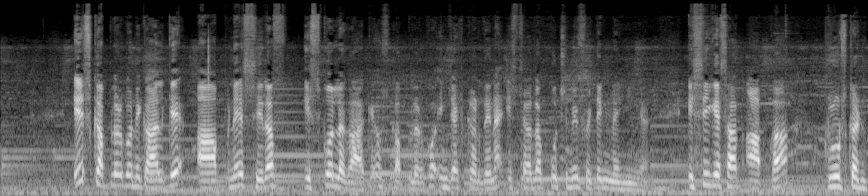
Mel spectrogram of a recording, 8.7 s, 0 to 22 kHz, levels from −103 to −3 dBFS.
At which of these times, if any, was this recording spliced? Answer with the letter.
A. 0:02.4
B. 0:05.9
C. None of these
C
